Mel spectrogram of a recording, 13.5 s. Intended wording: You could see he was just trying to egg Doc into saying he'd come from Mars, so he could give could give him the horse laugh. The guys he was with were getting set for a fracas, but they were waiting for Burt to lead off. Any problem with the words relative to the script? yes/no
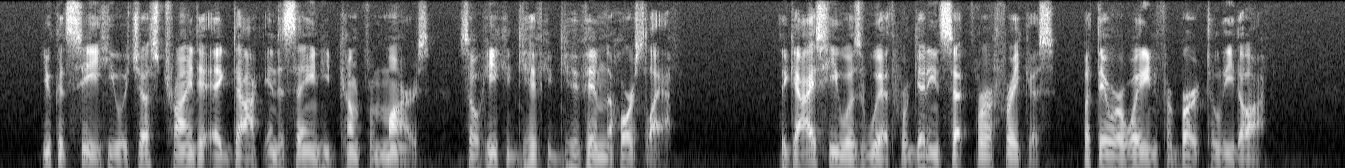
no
